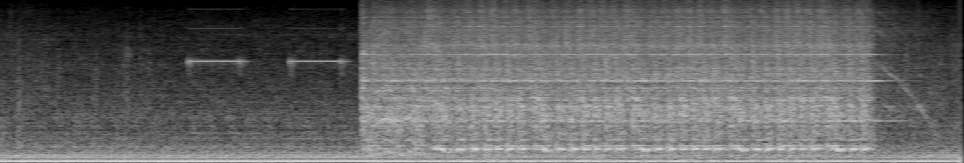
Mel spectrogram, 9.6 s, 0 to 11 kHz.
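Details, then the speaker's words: Volvo Penta 5.7 DP-SX-M marine engine that shakes and runs badly, suspected compression issue: after two beeps the starter cranks with an uneven beat, one stroke coming up light; sounds like a dead cylinder. "it sounds like we have one dead cylinder"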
